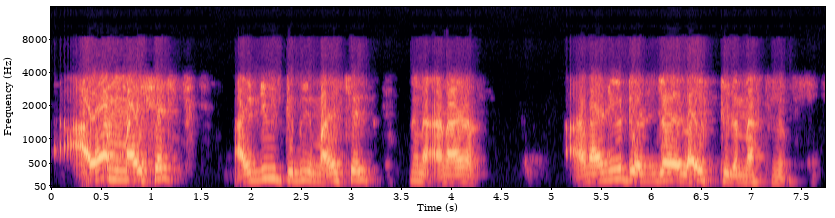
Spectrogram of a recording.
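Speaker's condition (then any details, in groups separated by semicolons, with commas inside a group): Cerebral palsy; spastic type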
